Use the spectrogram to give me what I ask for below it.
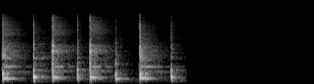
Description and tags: JV bongo loops for ya 1!
Recorded with various dynamic mic (mostly 421 and sm58 with no head basket)
bongo, tribal, loops, congatronics, samples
